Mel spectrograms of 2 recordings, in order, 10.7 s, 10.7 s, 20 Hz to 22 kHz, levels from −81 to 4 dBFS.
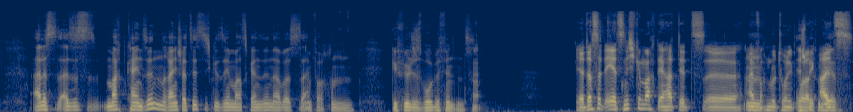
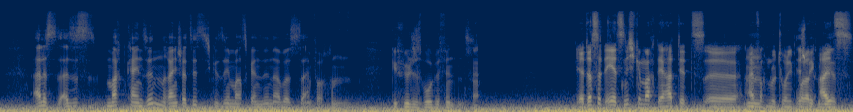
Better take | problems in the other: first | low rumble; loud; throughout; 9 dB below the speech

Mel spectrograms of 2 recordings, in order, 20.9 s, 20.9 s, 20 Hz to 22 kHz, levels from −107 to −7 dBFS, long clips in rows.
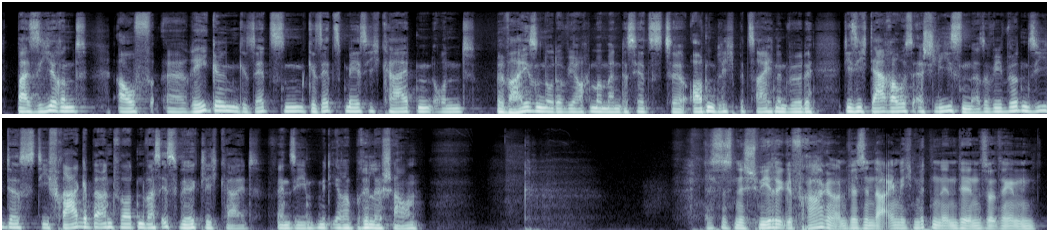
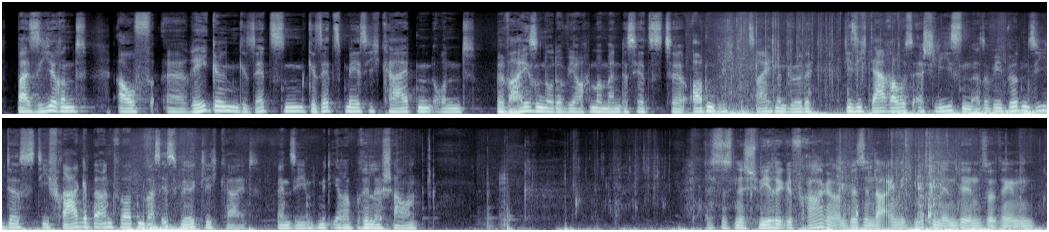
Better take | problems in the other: first | wind noise on the microphone; occasional gusts; from 7 s on; 10 dB below the speech

